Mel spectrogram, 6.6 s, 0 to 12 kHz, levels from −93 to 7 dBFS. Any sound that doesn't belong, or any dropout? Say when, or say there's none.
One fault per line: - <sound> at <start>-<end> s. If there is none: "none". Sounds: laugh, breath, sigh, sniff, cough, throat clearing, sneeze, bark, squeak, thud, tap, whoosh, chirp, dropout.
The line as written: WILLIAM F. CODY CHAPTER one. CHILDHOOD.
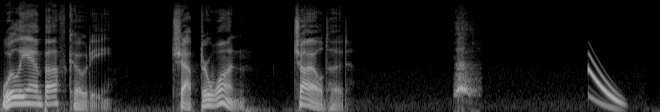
- bark at 4.5-4.8 s
- chirp at 5.9-6.3 s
